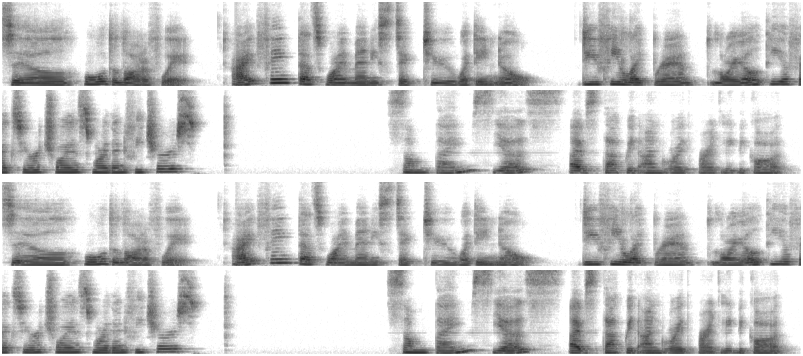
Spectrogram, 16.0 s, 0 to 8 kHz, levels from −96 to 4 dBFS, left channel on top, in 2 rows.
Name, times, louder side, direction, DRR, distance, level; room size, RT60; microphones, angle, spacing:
voice 1, 0.0-1.8 2.3-5.3 5.8-9.9, left 3 dB, 45° left, 0.4 m, -24 dB
voice 2, 12.0-13.3 13.7-15.8, right 3 dB, 60° right, 0.4 m, -26 dB
3.3 x 2.2 x 2.4 m
head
